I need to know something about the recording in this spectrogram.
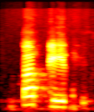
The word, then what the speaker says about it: papel: But when it comes at the end of the word, we don't say la. We say it like a U or a W. So here it is like an U.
